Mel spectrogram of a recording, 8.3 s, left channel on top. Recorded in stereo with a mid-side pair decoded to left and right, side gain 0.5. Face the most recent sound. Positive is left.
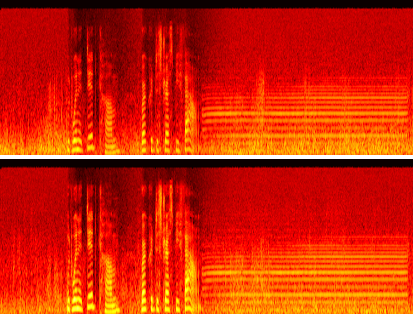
turn(degrees=-25)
